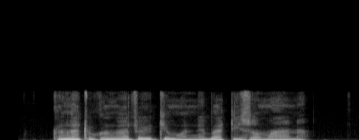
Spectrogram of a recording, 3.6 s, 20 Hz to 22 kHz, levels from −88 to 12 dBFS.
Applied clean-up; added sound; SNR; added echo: none; none; none; none.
